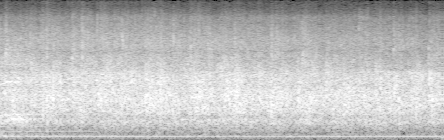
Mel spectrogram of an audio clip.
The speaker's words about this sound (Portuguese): Era um bom momento de você dar um amém um aplauso a Jesus.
